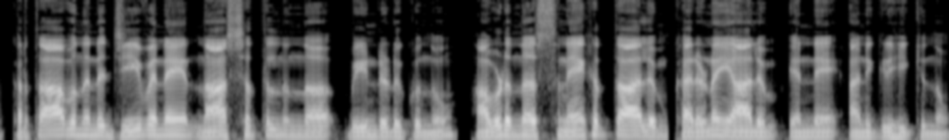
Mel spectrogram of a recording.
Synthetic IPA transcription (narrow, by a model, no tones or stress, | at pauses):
kɐrt̪aːʋɐninːed͡ʑiːʋɐne̞naːɕɐt̪ːilninːɨʋiːɳɖe̞ɽukːunːuɐʋiɽunːɨsne̞ːhɐt̪ːaːlumkɐɾuɳɐjaːlume̞nːe̞ɐnuɡɾɐɦikʲːunːu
